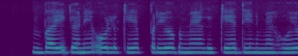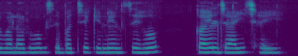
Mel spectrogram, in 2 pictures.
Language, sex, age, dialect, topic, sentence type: Magahi, female, 41-45, Western, agriculture, statement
